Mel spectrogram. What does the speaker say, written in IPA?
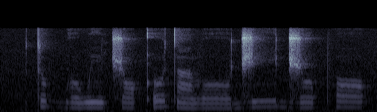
t ʊ˦ ɡ͡b ʊ˨ w ĩ˨ t͡ʃ ɔ˨ kʼ ʊ˦ t ã˨ β oː˨ d͡ʒ iː˦ d͡ʒ ʊ˦ pʰ ɔ˦

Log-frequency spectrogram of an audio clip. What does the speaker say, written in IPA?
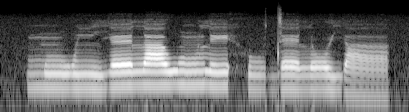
m ũ˧ w ĩ˧ j ɛ˦ l a˦ w ũ˦ l e˦ h u˧ d ɛ˧ l o˧ j a˨

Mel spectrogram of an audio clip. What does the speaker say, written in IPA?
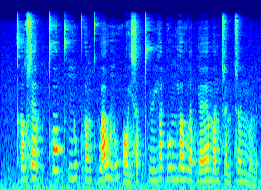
kʰ ɐ˨˧ w s ɛː˧ p̚ ɐ˧ t̚ t̪ʰ ɔː˥ p̚ t̪ʰ iː˨˧ w pʰ ɐ˨ ŋ kʷʰ aː˨˥ w iː˨˥ w h ɔː˨˩ j s ɐ˨ p̚ t̪ʰ yː˧ j ɐ˧ t̚ w ʊ˧ ŋ j ɐ˧ w l ɐ˨ p̚ j ɛː˨˧ m ɐ˨˧ n t͡s ɵ˨˩ n t͡s ɵ˧ n m ɵ˨˩ n

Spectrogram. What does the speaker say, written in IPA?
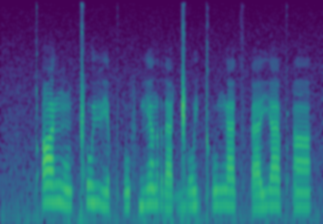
qʼ æ˦ ŋ ũ˨ ǁ u˦ vʲ a˨ pʼ u˨ f bʲ ã˦ r æ˨ ɡ͡ǁ o˦ j kʼ u˦ ŋ æ˦ t͡sʼ æ˨˦ j æ˦˨ pʼ ã˦

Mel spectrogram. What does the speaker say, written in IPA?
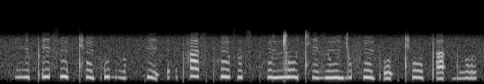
ɦ ɪ pʼ ɪ s ũ ʔ cʰ õ pʼ u bʱ ʊ kː ɪ ʔ | pʰ a s pʰ õ s ũ s pʰ õ ŋ͡ǀ o cʰ ɪ z ũ ɟ ʊ f õ pʼ o ʔ cʰ o pʼ a ʔ dʱ ʊ

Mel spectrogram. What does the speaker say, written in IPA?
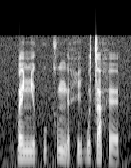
k͡p ɛ˦ ɲ e˦ kʷ ɛ˦ kʰ ʊ˦ ŋ ɛ˨ h i˦ ɓ ʊ˦ t a˦˨ h ɛ˨

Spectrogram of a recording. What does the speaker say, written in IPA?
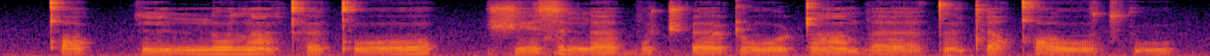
qʼ o kː ĩ nː o l ã kʰ ə kʼ oː | ʃ ɪ z ə ŋ ɜ b o t͡ʃʼ əː ʈ oː ʈ ã b ɜː t̪ ə̃ tʼ ɜ qʰ oː t͡sʼ u

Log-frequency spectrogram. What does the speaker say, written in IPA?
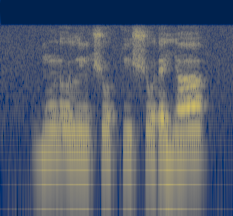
ɡ͡b ũ˧ ɾ o˧ l ĩ˨ ʃ o˧ k i˨ ʃ o˧ ɾ ɛ˨ j ã˨˦

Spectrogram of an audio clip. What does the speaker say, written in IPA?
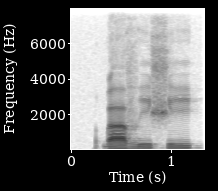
ɓ a˧ v i˦ ʃ i˦

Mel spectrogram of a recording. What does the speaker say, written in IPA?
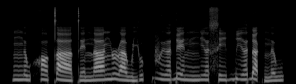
ŋ ə˨˩˦ w h ɔ˨˩˦ t̪ aː˨˩ t̪ e˨˩ n aː˧˥ ŋ ɹ a˨˩ w j u˦˥ p̚ v ɨ˧˥ ə̯ ɗ e˧ n ŋ i˧ ə̯ s i˧˥ ɓ i˧˥ ə̯ ɗ a˨˩ k̚ n ə˧ w

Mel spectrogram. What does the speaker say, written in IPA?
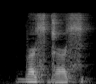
b æ sʲ ɡ æ sʲ

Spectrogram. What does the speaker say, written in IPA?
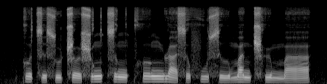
k ɤ˥˩ t͡s ɹ̩˩ s u˧˥ ʈ͡ʂ ɤ˨˩ ʂ ʊ˥ ŋ t͡s ɤ˥˩ ŋ t̪ʰ ɤ˥ ŋ ɻ ä˨˩ s ɤ˦ f u˥˩ s ɹ̩˧˥ m a˥˧ n ʈ͡ʂʰ ɻ̩˥˩ m ä˧˥

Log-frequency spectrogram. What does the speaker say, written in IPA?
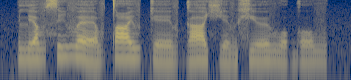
lʲ a˧ v s i˦ v ɛː˨ v tˤ eː˦ v k eː˨ v ɡ aː˦ ç e˨ v xʲ øː˦ v o˧ ɡ o˧ v

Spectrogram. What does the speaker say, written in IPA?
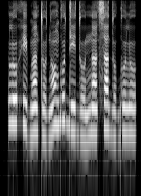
l o˦ h e˦˨ b ã˧ t o˨ d ɔ̃˨˦ ɡ o˦ d e˧ d o˨ n ã˧ s a˧ d o˨ ɡ o˧ l o˧

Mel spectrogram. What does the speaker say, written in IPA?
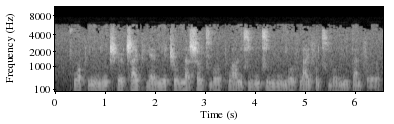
t̪ʰ w ɔ˨˩ pʰ i˥˩ ŋ m i˥ ŋ ʈ͡ʂʰ ɻ̩˨˩ ʈ͡ʂ a˥ ɪ̯ pʰ j ɛ˧˥ m i˧˥ ʈ͡ʂ u˧˥ n̪ ä˨˩ ʂ ɤ˥˩ t͡ɕ j o˧˥ ʊ̯ pʰ w ɑ˧˥ ŋ ɕ i˧˥ ŋ t͡ɕ i˧ m i˥˧ ŋ l j o˥˧ ʊ̯ f w a˥˧ ɪ̯ f ɤ˥˩ t͡ɕʰ j o˧˥ ʊ̯ m i˥˧ t̪ a˥˩ n f ɤ˧˥

